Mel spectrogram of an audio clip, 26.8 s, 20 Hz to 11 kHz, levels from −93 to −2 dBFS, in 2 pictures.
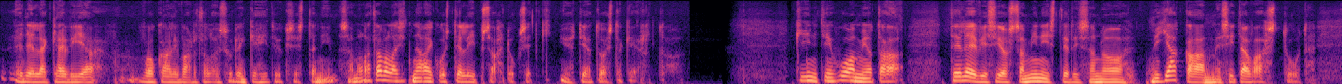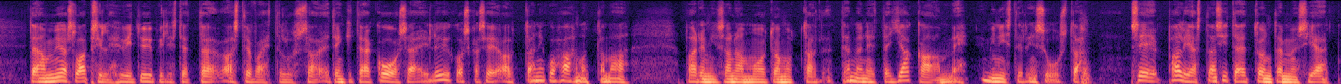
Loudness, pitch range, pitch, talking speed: -22 LUFS, 110-145 Hz, 120 Hz, 125 wpm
